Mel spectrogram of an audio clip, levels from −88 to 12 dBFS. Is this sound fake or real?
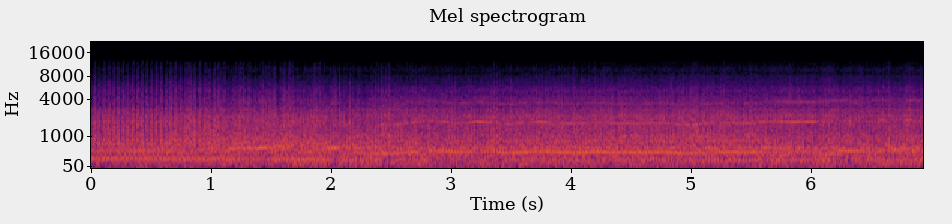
real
